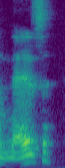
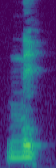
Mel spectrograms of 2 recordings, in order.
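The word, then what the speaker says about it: nez: Pas naise, né.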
